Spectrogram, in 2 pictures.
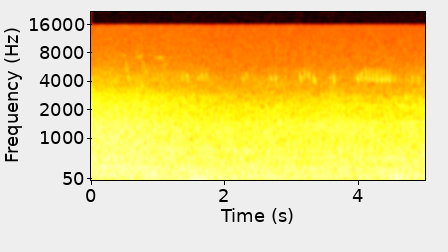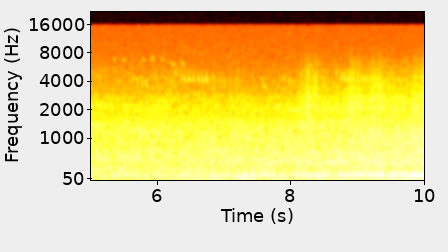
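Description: A train approaching along the railway line, its rumble growing steadily louder over the last couple of seconds, with short high chirping calls scattered over the top.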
